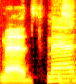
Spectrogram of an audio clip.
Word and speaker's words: Mads: How do you pronounce this guy's name? Mads.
